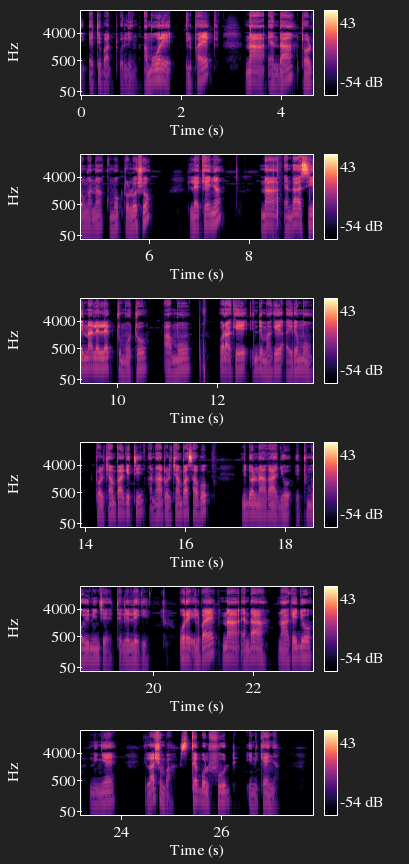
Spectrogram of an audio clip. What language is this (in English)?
Masai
